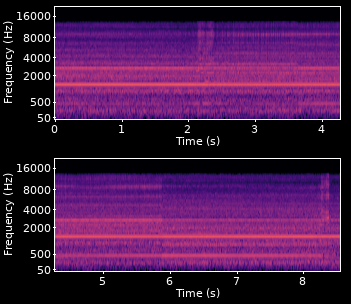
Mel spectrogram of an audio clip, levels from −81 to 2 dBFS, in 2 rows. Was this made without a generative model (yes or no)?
yes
